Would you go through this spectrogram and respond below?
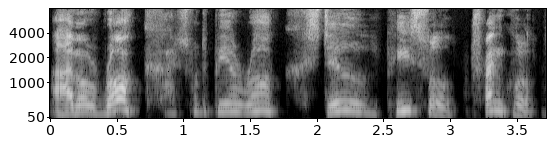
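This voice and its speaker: A man's voice: sits high, expressive, normal speed, husky, no room sound, clean studio sound. A man playing a haughty, disdainful classically trained actor in a table read, with a theatrical, pompous manner. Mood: dreamy.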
